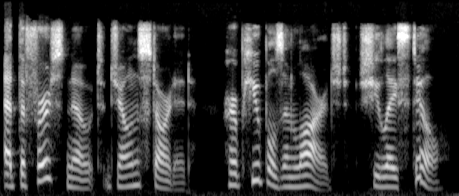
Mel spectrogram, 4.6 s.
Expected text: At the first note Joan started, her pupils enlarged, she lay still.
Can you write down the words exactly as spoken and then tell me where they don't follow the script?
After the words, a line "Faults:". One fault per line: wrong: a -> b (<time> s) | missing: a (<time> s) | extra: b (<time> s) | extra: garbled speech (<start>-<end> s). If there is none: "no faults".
At the first note Joan started, her pupils enlarged, she lay still.
Faults:
no faults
